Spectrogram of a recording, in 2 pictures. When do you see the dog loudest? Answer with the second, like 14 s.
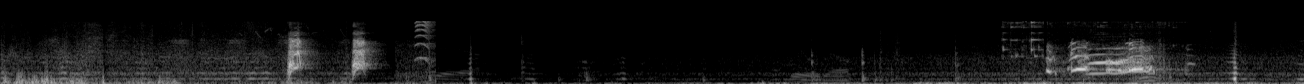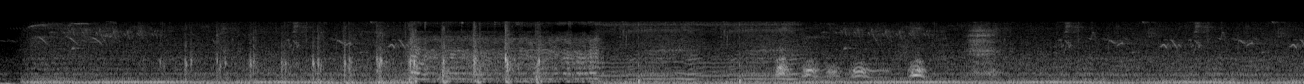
11 s.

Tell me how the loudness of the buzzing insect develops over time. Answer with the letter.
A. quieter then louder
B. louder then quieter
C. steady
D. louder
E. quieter
A.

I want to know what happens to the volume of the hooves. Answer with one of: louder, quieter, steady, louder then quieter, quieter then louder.
louder.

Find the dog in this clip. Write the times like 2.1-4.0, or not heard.
2.9-4.3, 10.0-11.7, 20.8-23.1.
